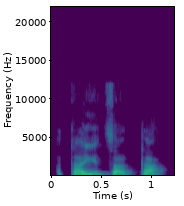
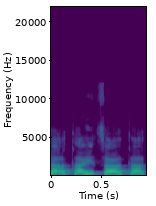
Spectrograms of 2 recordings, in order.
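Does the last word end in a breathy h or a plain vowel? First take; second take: breathy h; plain vowel. First: The last word ends with an audible breathy h. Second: The last word ends on a plain open vowel. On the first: The speaker calls it right. "how to pronounce the Hebrew" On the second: The speaker calls it wrong. "which is the way perhaps we would have said it before"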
